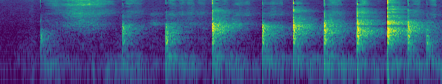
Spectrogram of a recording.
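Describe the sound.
Writing on a board during a maths lecture: a quiet series of short scratchy strokes with sharp taps. The strokes come faster toward the end, and no one speaks.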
